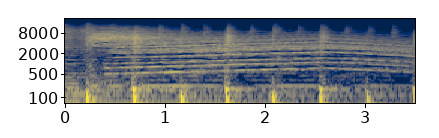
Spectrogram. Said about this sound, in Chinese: 这一听就是救火车的声音嘛，难怪那天晚上大兴安岭着火了，是不是？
